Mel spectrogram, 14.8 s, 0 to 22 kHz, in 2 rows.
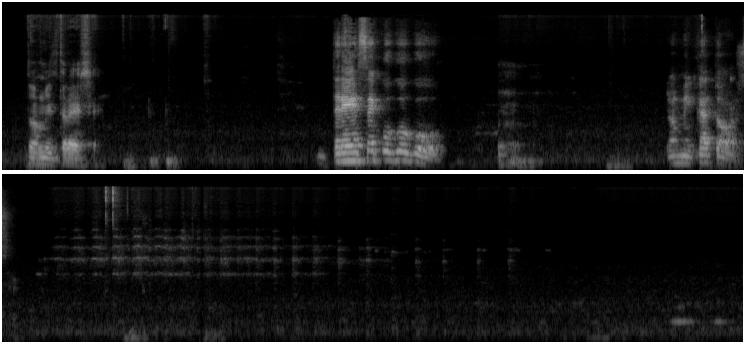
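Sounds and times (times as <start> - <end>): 
speech: 0.2 - 1.0, 3.2 - 5.3, 6.6 - 7.6
small birds chirping outdoors: 7.7 - 13.0.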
